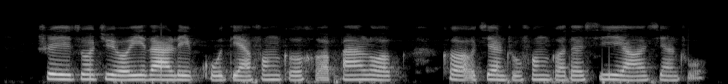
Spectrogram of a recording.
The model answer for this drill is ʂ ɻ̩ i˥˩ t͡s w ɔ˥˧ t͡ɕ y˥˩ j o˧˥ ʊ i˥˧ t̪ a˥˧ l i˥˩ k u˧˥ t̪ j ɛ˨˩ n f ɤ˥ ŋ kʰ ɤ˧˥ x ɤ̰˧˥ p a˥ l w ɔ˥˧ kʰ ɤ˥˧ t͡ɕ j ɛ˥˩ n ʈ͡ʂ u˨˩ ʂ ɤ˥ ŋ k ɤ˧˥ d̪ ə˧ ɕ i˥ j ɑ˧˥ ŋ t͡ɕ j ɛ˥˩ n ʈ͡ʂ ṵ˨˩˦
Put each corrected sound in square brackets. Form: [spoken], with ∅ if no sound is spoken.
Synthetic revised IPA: ʂ ɻ̩ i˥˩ t͡s w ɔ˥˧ t͡ɕ y˥˩ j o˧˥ ʊ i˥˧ t̪ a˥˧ l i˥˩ k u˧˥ t̪ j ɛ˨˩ n f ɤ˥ ŋ [k] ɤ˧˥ x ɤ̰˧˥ p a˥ l w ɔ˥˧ kʰ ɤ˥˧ t͡ɕ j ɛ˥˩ n ʈ͡ʂ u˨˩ [f] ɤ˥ ŋ k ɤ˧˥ d̪ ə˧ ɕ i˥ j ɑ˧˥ ŋ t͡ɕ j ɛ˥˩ n ʈ͡ʂ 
